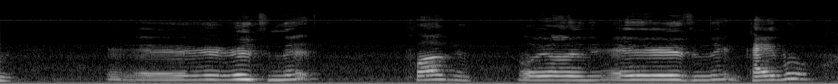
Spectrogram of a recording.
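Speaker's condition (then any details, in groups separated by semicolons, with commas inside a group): Cerebral palsy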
